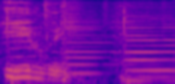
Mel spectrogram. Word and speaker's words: Ely: So if you're wondering why your Christmas trees are more expensive, our destination was near the town of Ely.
